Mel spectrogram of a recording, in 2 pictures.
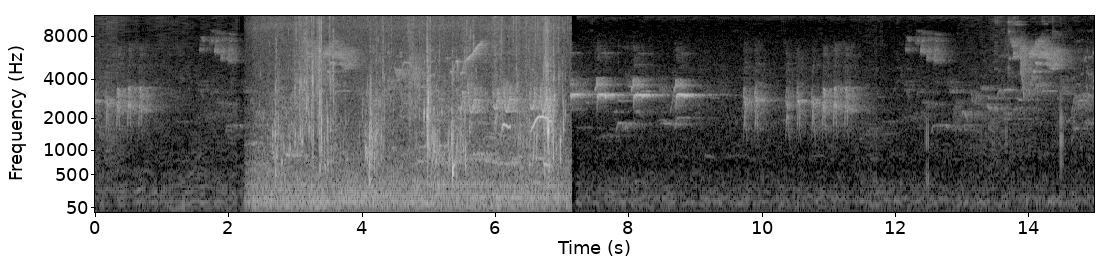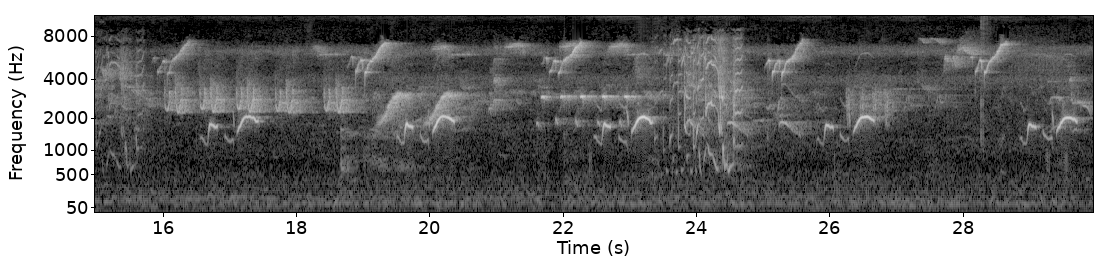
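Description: Birds calling in the trees: many short chirps and quick whistled notes that sweep up and down, busiest in the second half. A couple of seconds in, about five seconds of rushing noise starts and stops abruptly.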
